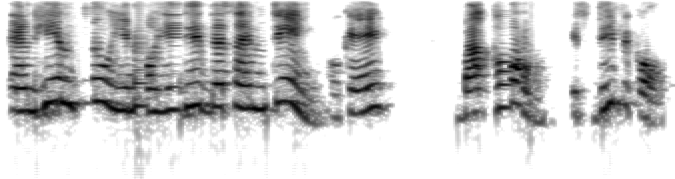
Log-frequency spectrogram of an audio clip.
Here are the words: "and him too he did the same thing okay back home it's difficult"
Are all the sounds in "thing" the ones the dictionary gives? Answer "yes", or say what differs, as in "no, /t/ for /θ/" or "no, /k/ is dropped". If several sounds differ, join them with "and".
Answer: no, /t/ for /θ/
